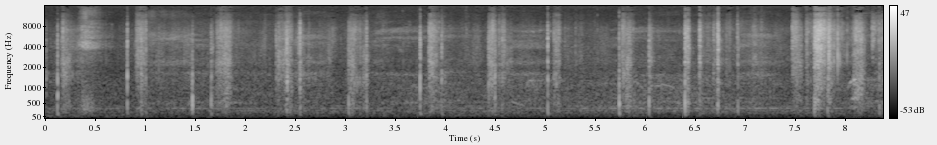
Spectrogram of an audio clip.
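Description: Footsteps crunching through crusted snow: an irregular string of short, sharp crunches and snaps.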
